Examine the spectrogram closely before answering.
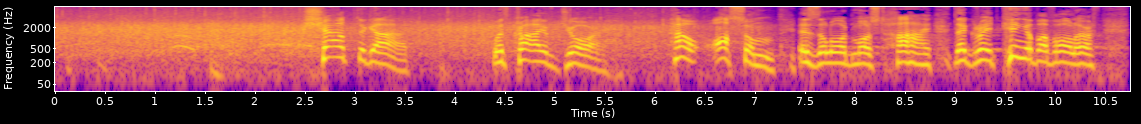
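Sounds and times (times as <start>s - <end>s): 
audience clapping hands: 0.0s - 7.8s
speech: 2.6s - 3.7s, 4.4s - 5.6s, 6.2s - 10.7s.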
